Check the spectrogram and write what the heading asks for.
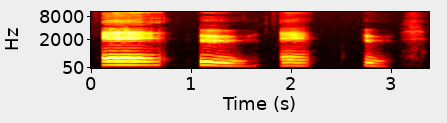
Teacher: we start with the e sound and we round around it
